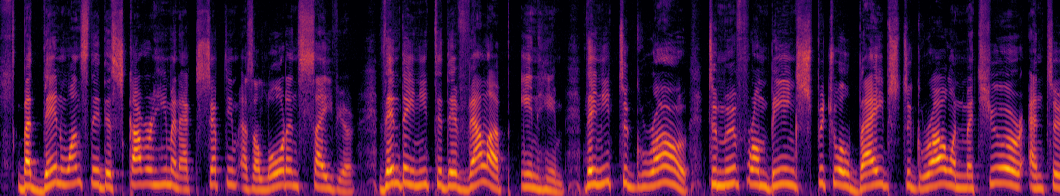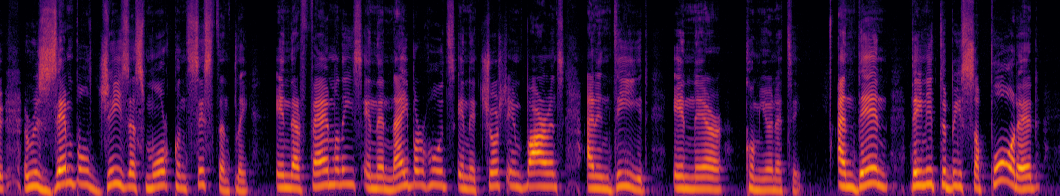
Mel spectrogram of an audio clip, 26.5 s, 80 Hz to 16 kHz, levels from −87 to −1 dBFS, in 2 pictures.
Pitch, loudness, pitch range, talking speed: 210 Hz, -25 LUFS, 185-235 Hz, 145 wpm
